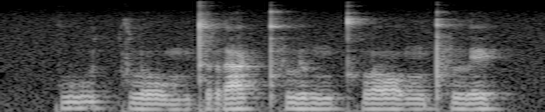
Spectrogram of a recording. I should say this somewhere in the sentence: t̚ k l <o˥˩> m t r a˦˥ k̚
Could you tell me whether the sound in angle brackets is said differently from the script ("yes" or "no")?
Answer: yes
